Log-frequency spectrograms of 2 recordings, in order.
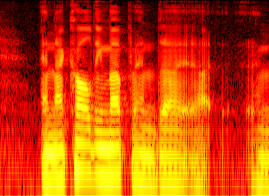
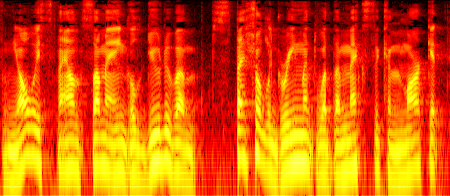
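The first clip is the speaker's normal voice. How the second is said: higher, lisping car-dealer pitch; 6 semitones higher than usual. Retold or imitated. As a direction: sell it like a lisping car salesman. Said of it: "he sort of sounded like this".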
